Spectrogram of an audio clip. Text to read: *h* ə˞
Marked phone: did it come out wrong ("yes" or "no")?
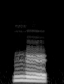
yes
